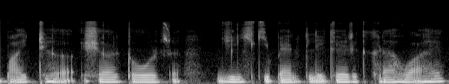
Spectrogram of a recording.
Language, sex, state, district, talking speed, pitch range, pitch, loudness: Hindi, male, Himachal Pradesh, Shimla, 135 wpm, 110-120 Hz, 115 Hz, -16 LUFS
